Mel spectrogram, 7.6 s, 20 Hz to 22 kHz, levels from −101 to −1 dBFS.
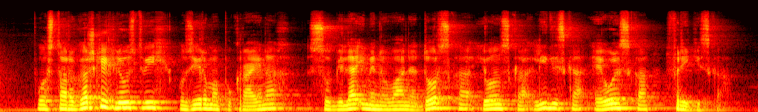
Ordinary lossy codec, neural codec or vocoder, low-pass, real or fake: none; none; 14.4 kHz; real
